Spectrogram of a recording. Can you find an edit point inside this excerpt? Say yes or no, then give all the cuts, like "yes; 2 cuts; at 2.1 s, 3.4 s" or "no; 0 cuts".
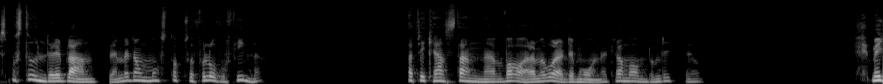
yes; 2 cuts; at 1.1 s, 4.5 s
